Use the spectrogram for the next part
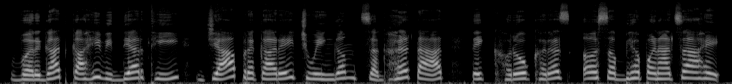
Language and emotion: Marathi, disgusted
